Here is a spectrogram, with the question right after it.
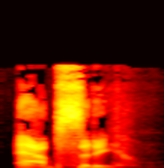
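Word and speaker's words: Abcde: It's pronounced Absidy, which sounds a lot like Cassidy mixed with abscess, which isn't good, because neither...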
